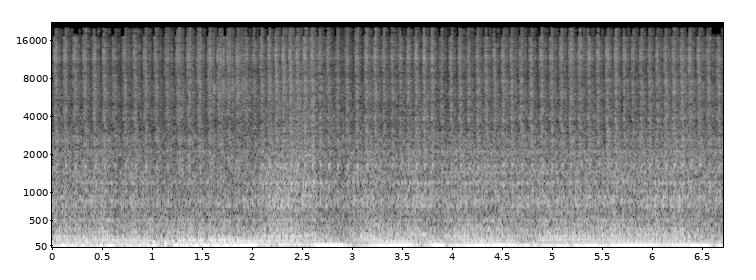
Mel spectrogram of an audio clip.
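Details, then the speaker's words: 1992 Audi Coupe during restoration after inline fuel filter fix, first-start idle: deep, steady running with a gentle throttle blip or two, firing evenly with no misses or knocks; sounds good. "Sounds good. That could just be idle control, like if it's sparring from cold."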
